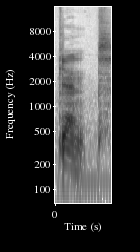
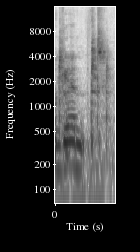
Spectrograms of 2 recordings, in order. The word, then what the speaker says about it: Ghent: So, another place we want to talk to you about is Ghent. Ghent. So, it's spelled G-H-E-N-T.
